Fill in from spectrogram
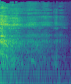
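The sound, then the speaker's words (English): A single sharp sneeze bursts out at the start and quickly fades into a breathy tail, with no talking over it. “Oh, no. Bless you.”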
